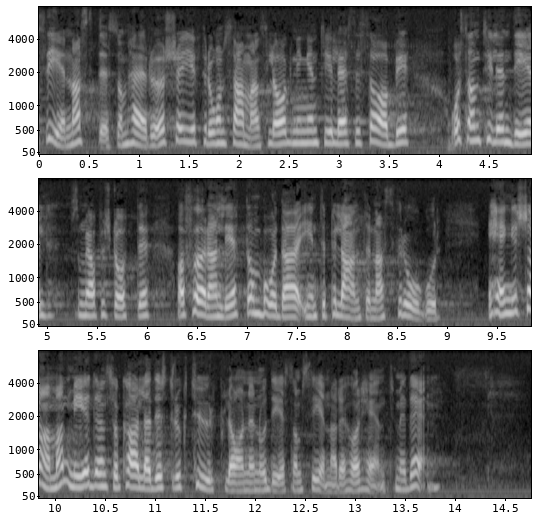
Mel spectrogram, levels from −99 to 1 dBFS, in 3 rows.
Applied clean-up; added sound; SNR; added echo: none; none; none; none.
